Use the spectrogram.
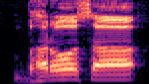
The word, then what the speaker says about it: بھروسہ: رے و پیش رو، یہاں یہ آواز جو ہے وہ معروف و مجہول کی آواز ہے، اس میں ہم واو کو لمبی نہیں کریں گے، باریک نہیں پڑھیں گے، اس کو موٹی اور گول پڑھیں گے۔ مجہول آواز جو ہوتی ہے وہ موٹی اور گول ہوتی ہے۔ بھروسہ، بھے زبر بھا،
